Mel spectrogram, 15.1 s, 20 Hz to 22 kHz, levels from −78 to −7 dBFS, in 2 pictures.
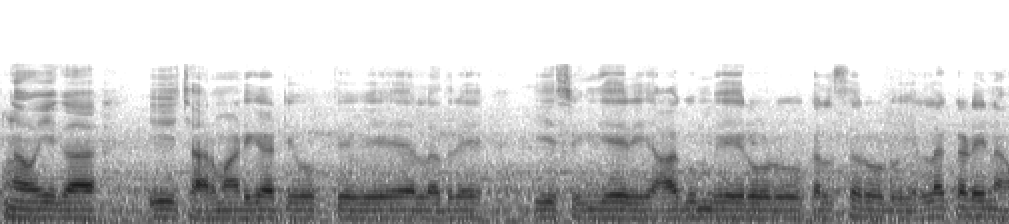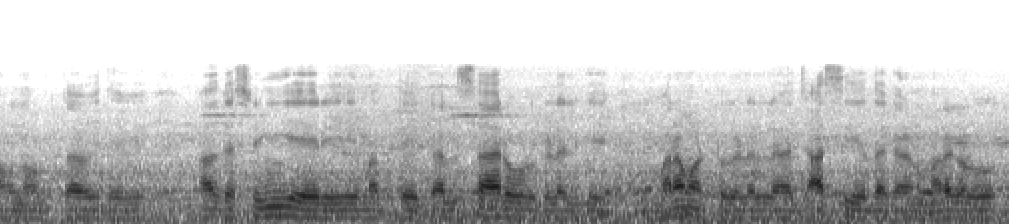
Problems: none marked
